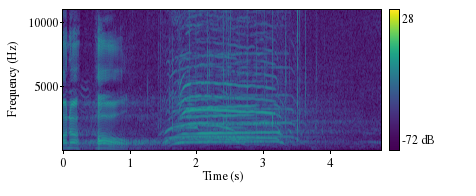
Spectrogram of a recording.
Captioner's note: audience cheers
